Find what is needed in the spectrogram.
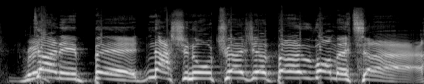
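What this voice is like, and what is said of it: Dramatic TV talent-show announcer voice. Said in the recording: “my best X Factor announcement ... I actually thought that was a really good X Factor impression ... It just needs to be deeper.”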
